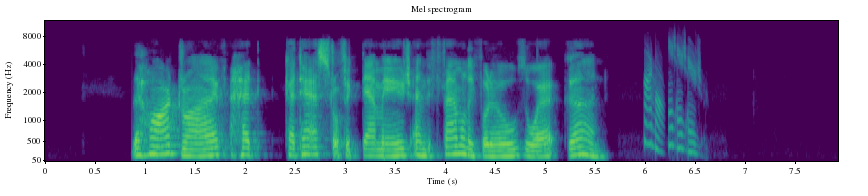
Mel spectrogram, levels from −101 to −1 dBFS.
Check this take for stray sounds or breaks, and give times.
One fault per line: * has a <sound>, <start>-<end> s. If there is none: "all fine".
* has a chirp, 6.0-6.6 s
